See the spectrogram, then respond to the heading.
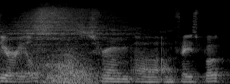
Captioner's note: whooshing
